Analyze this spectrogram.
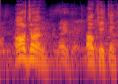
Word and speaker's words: Ardron: What's the correct pronunciation of your last name? Tyler? Tyler Ardron. Aldron.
